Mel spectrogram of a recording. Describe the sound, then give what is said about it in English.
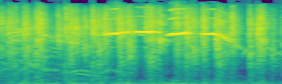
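Steady crowd applause played on the show Money Matters, a dense wash of many hands clapping at an even loudness for about two seconds, with a faint high whistle-like tone rising briefly in the middle. “The show cannot go on without the applause.”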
